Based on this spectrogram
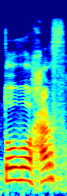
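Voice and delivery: ordinary talk, nothing marked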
